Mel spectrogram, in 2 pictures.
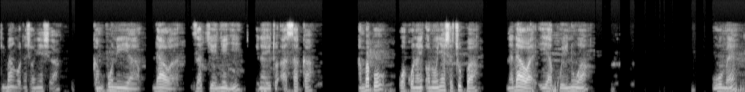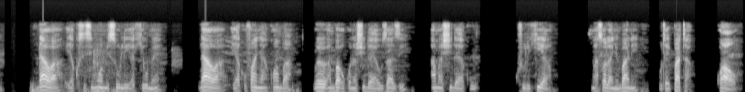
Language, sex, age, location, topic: Swahili, male, 36-49, Mombasa, health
